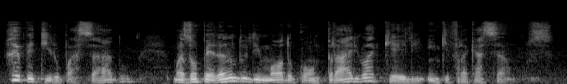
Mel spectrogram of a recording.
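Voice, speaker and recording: A wise old spirit teacher, voiced by a man, with a very breathy, husky voice and a warm, darkish tone. He teaches calmly and paternally, his low voice rising and falling with lively intonation over a slightly dull, lo-fi sound. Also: normal speed, heavily acted. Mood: didactic. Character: wise elderly male spirit mentor. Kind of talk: audio drama acting.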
